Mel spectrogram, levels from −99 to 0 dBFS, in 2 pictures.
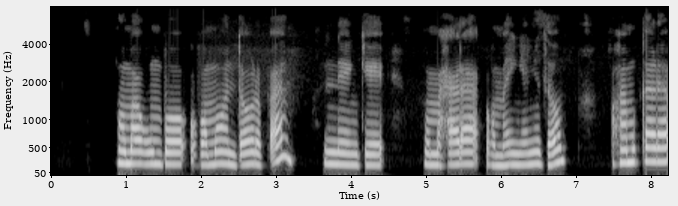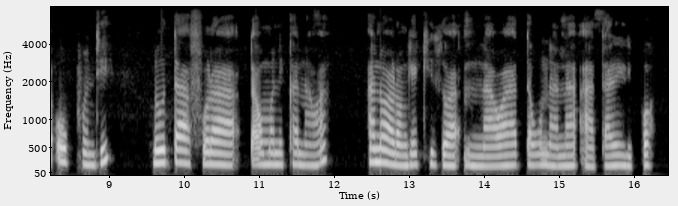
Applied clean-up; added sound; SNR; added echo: none; none; none; none.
